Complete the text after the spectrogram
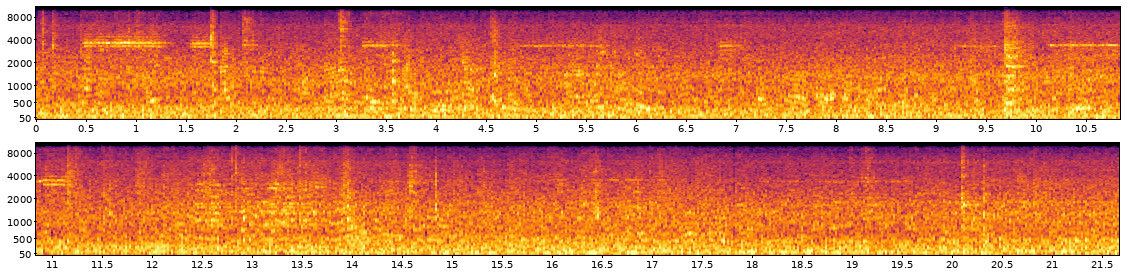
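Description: Water hisses and sizzles loudly on a hot griddle.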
